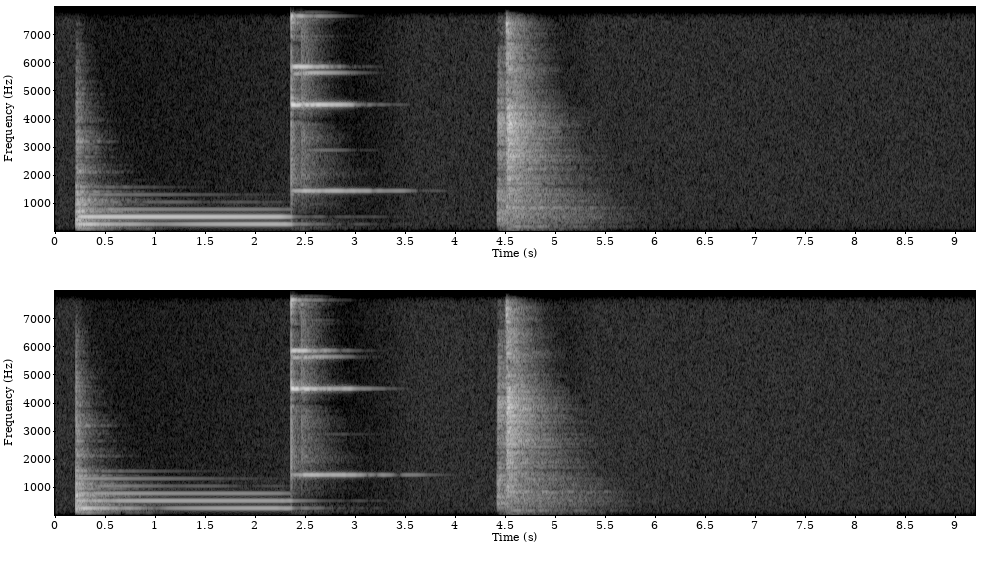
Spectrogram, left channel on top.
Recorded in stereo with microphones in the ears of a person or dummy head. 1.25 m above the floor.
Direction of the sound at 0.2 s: 40° right (ahead or behind).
